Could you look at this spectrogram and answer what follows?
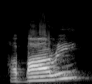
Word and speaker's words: habari: swahili this evening okay the first phrase is pronounced uh habari and you see there's a question mark there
